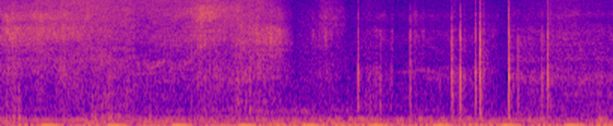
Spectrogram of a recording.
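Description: Long nails scratch across the glossy paper dust jacket of the hardcover book "Beautiful Darkness," held upright, making a bright, airy hiss for about two seconds. The nails then tap the glossy front cover six times in quick, sharp, dry clicks over a faint low rumble.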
